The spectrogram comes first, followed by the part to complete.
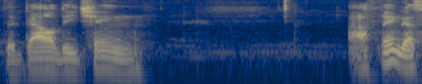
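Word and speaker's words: Tao Te Ching: about dosm called the Dow d Ching I think that's how you pronounce it because it's spelled with a t but from my recollection the t is pronounced more with a D sound pause so if I'm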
